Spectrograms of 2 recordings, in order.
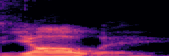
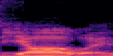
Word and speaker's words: Yahweh: in English and uh when you try to pronounce the tetragram the tetragrammaton it's uh it's Yahweh a Jehovah is a bad translation it's a better translation is Yahweh though they argue not everybody agrees um but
